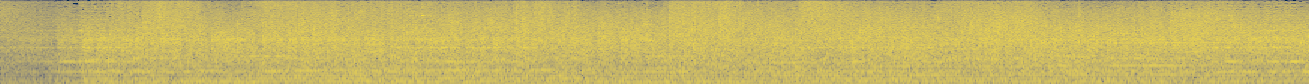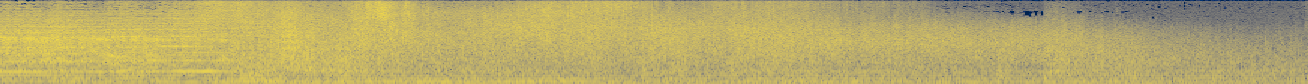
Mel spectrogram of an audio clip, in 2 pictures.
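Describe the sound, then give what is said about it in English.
A building entranceway explodes in a burst of rubble and sparks. A loud, dense, booming roar lasts throughout, and its texture shifts partway through before it eases off slightly at the end. “The entranceway to the building explodes in a cloud of rubble and sparks.”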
